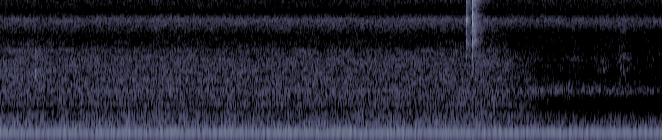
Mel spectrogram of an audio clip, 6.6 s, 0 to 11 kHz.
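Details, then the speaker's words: Corsair SP120 LED fans at full speed, front of a Corsair H60 (2018) radiator in push-pull with the stock H60 fan at rear, in a Silverstone Sugo SG13 case. Smooth, constant low whoosh and hum, no ticking or rattle: normal. "Now I'm gonna go ahead and turn on the SP120s at full speed, and you could hear the difference compared to the ones that come with the H60 water cooler. That's also full speed of the SP120s."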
